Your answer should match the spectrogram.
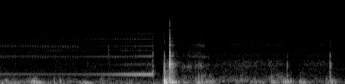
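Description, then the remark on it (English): Phone dialing tones for a call to Aaron Simon hold steady for about a second and a half, then cut off with a sharp, loud clunk followed by muffled handling rustles and faint clicks. “Let's call Aaron Simon. Call Aaron Simon.”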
